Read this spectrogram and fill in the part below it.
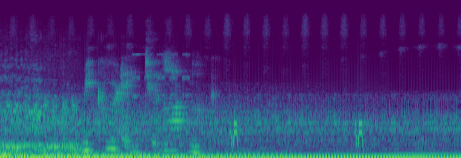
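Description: Short electronic blips chirp from a game menu.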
